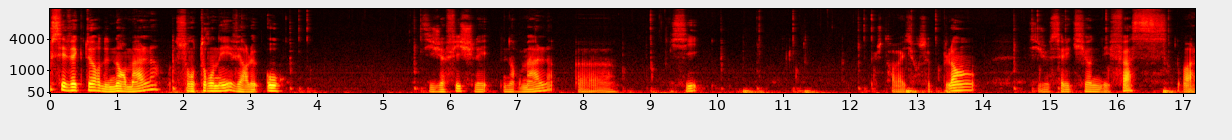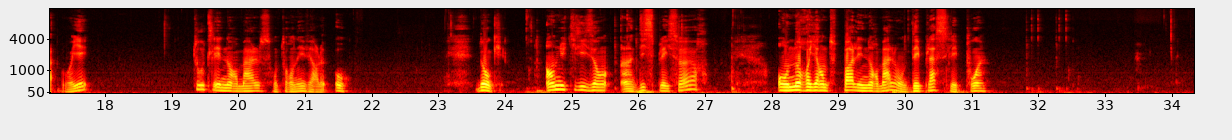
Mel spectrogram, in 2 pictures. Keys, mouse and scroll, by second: 3.6 click, 5.4-8.9 drag, 10.5 alt+click, 12.1 click, 12.8 alt+click, 14.6 click, 15.1 click, 16.7-24.2 alt+drag, 25.6 click, 29.9 alt+click, 31.8 click, 32.2 click.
